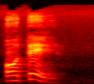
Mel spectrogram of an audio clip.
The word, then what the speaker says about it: hotel: Como sabes, en español la H no se pronuncia nunca. Escucha y repite las palabras siguientes. Hija. Hospital. Hotel.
